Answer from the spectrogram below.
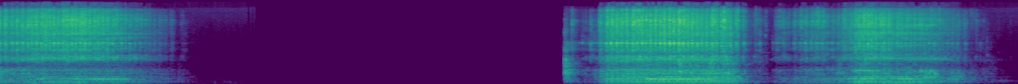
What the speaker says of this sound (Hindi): और पॉकेट के राउंड में सिलाई लगाएंगे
